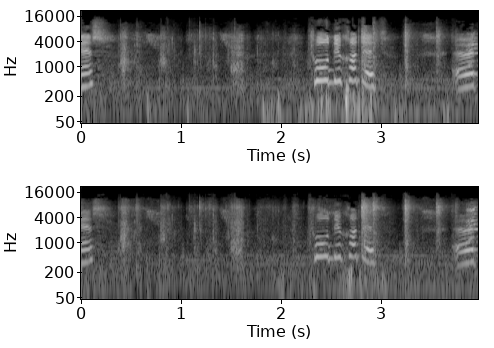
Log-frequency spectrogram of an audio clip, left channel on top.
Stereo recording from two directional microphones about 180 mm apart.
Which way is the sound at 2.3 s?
65° left (ahead or behind).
